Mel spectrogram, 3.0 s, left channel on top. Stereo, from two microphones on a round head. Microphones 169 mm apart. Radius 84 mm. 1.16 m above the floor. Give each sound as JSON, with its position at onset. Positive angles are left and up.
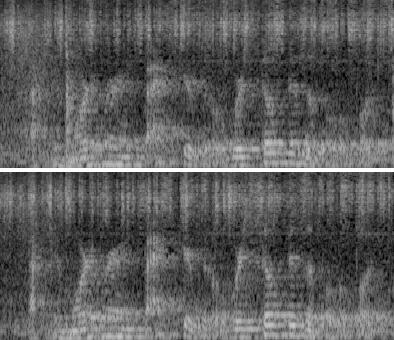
{"t": 0.2, "sound": "a man speaking", "side_deg": -20, "distance_m": 1.1}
